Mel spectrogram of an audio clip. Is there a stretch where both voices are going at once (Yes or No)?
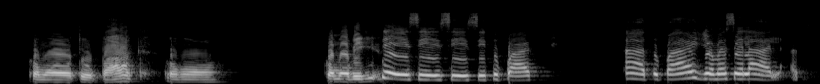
No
